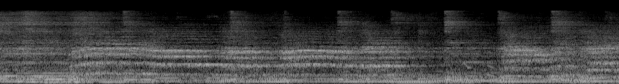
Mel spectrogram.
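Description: Children's choir singing together over a steady musical accompaniment, with held notes.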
